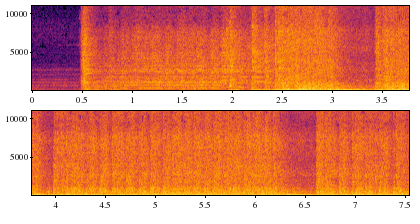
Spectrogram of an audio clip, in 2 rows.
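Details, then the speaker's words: 1979 Pontiac Trans Am, overhauled 400 V8 first start on open headers, catches and settles into a loud, lumpy uneven idle; very rich, black smoke out of carburetor, floats suspected set too high. "God damn. Boy, it's really rich. Wow. Son of a whore. Now it's smoking out of the fucking carburetor. It's really, really rich."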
